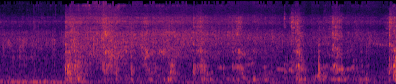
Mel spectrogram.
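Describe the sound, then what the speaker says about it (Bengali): Potatoes frying in a pan with salt and turmeric, a close sizzling hiss that jumps louder after a second, broken by repeated clatters and scrapes of stirring. "এবার আলুগুলো একটু ভেজে নেব।"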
